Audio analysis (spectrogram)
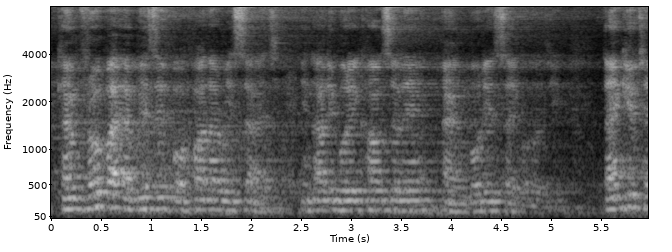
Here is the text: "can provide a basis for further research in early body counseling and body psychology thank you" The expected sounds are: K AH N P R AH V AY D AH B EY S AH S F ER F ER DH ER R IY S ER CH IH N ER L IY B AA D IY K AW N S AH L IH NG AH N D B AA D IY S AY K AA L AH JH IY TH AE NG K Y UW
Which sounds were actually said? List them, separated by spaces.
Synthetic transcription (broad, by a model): K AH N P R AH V AY AH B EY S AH F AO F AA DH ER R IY S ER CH IH N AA L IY B AA D IY K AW N S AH L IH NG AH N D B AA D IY S AY K AA L AH JH IY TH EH NG K Y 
